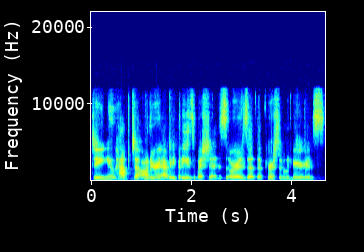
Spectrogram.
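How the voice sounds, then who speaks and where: A woman's voice: mid-range voice, animated, moderate pace. A woman hosting a casual group discussion. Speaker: discussion host. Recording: echoey room.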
